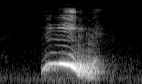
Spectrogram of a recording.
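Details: African grey parrot kept as a pet, mimicking household and animal sounds; a single clear whistled note rising slightly, then sliding down into a breathy, fading hoot lasting under a second.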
